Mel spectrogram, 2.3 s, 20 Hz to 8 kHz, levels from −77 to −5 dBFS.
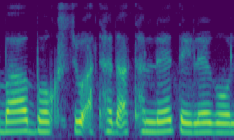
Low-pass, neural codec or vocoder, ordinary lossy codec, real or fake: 7.2 kHz; none; none; real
